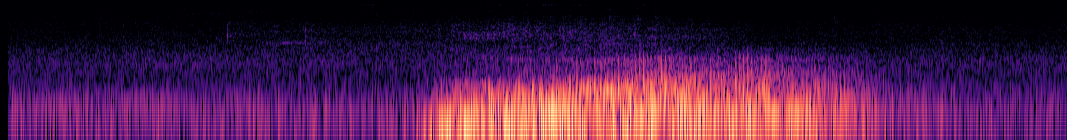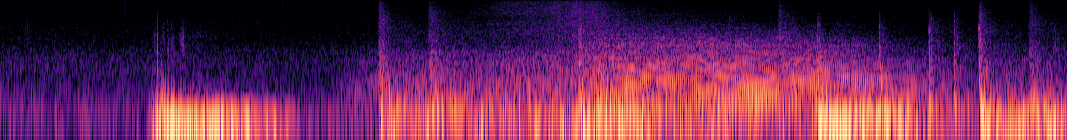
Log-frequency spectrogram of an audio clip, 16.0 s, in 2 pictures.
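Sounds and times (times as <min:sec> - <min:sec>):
rain-like hiss: 0:00.1 - 0:16.0
deep rumble: 0:03.0 - 0:07.1.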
